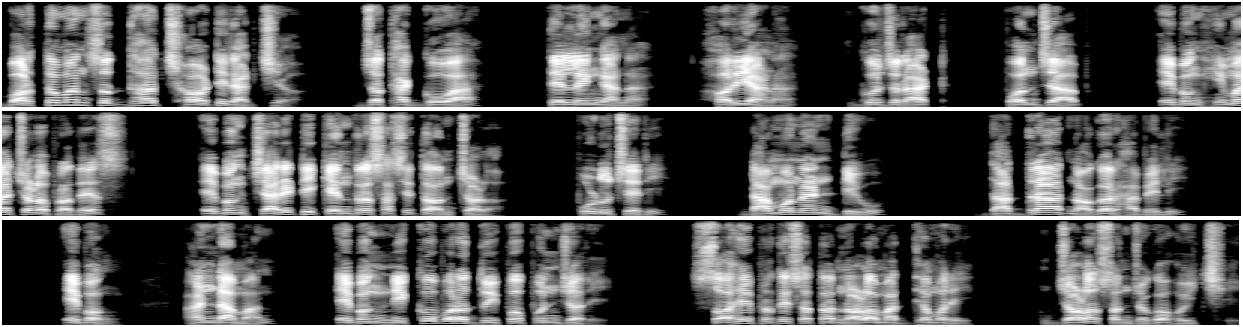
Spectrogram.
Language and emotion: Odia, neutral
